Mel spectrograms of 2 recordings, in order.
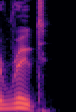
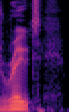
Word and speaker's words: route: No, if you went on a route to go somewhere, it would be R-O-U-T-E, the same as you'd spell it, but we'd pronounce root, whereas you'd say route.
